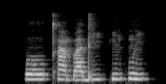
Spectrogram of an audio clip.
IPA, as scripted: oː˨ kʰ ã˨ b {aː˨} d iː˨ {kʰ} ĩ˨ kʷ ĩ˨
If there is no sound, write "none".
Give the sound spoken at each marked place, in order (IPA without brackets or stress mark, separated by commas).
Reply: a˨, k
